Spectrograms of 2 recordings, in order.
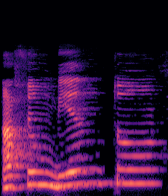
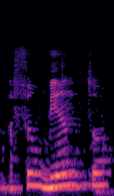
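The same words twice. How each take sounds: First: Slow, high, stretched "Hace un viento" with weight on "un"; exaggerated emphasis, "un" held long and lifted; emphatic. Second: Said in the usual way. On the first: Shown as a demonstration. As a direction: lean hard on "un" in "Hace un viento", drawn out and high. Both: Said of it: "you put a lot of emphasis on this action".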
